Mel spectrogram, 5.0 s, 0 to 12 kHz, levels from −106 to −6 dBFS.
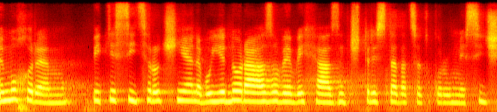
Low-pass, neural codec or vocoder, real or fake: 10.8 kHz; codec, 24 kHz, 0.9 kbps, WavTokenizer, large speech release; fake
